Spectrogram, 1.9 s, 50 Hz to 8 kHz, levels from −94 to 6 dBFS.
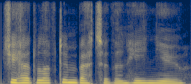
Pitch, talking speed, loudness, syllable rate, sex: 195 Hz, 250 wpm, -16 LUFS, 5.6 syllables/s, female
